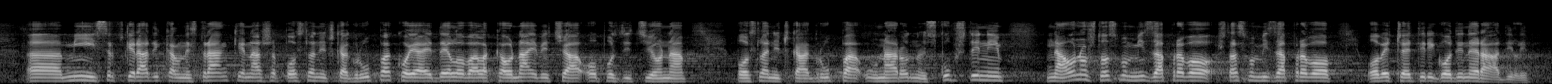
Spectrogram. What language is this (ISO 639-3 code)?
srp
